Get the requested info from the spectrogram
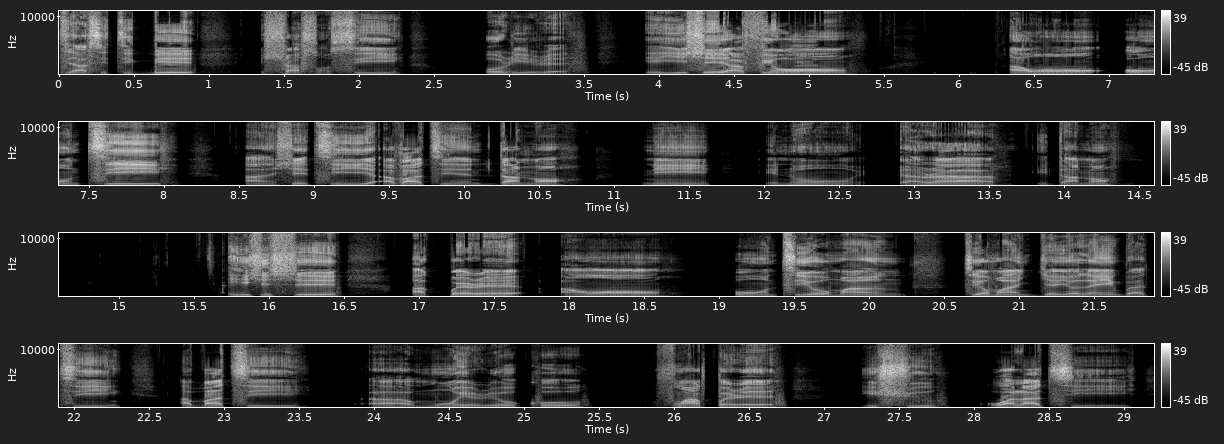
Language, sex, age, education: Yoruba, male, 15-29, tertiary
